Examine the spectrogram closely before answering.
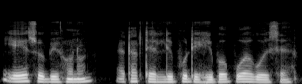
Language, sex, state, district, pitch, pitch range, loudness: Assamese, male, Assam, Sonitpur, 125 Hz, 115-135 Hz, -14 LUFS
